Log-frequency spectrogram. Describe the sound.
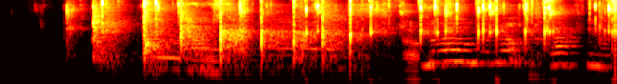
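A group of people snap their fingers instead of clapping, making a dense, scattered patter of sharp clicks like soft applause, with voices talking and calling out over it.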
